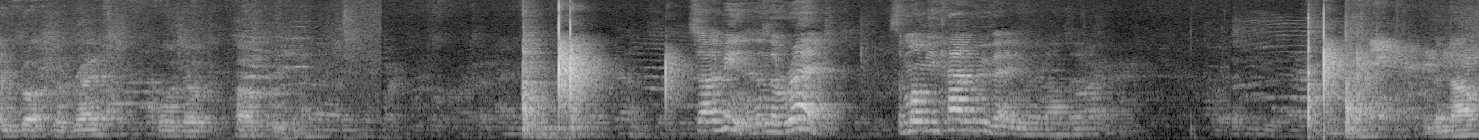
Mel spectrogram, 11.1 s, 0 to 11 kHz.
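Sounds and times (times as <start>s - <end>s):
pool balls clacking: 9.8s - 10.7s.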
